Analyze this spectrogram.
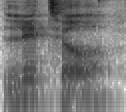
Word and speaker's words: little: T LT e o Little mas esse T pode ter o som de R Little yoga de jovem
